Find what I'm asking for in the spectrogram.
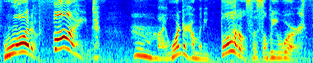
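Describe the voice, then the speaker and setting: Cheeky bard kid from a game, high and super animated, kinda slow lilting lines. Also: female voice, slight background noise, heavily acted. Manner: lilting, theatrical. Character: cheeky, merry young male bard.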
